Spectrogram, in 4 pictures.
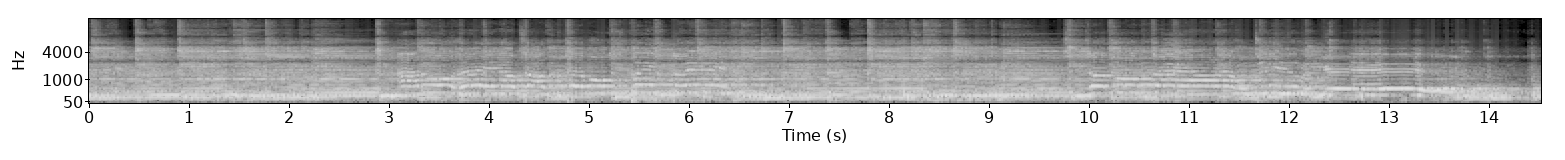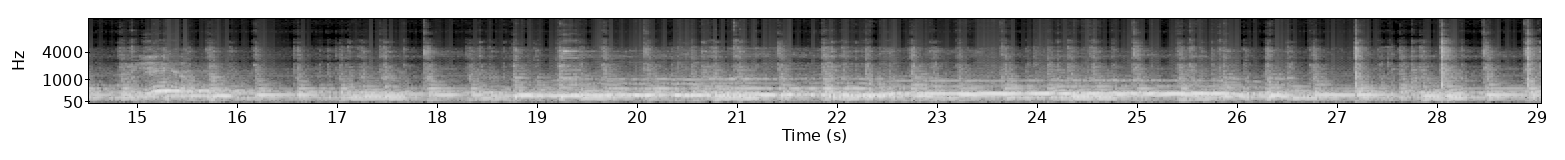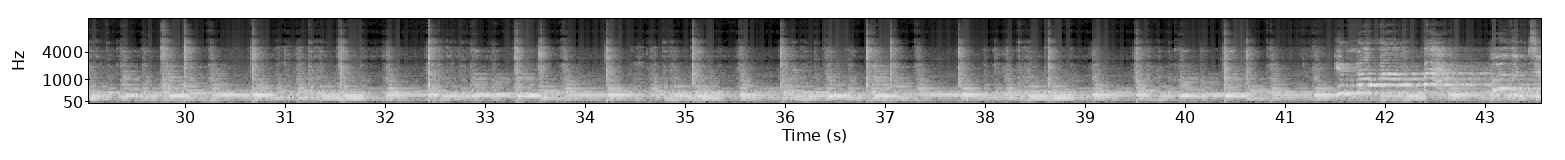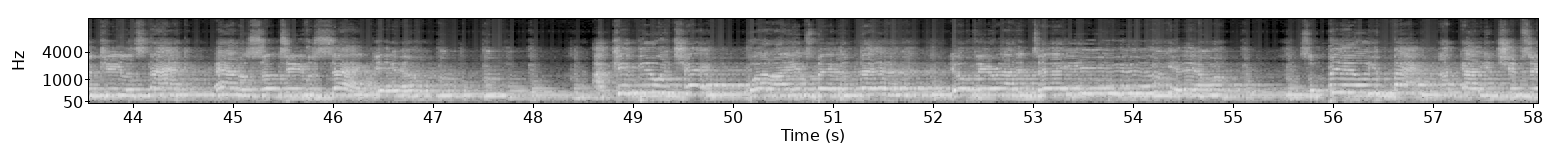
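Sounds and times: acoustic guitar chord rhythm: 0:00.0 - 0:58.0
acoustic guitar lead melody: 0:00.0 - 0:58.0.

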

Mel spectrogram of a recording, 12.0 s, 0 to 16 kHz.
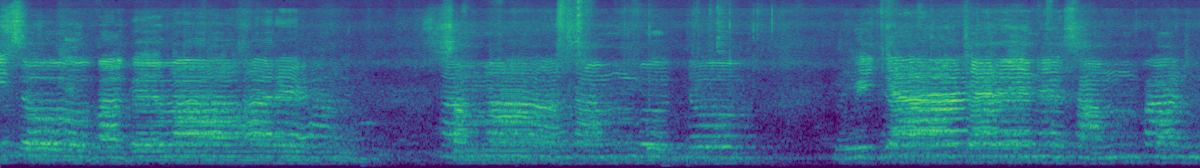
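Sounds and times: group of voices chanting: 0:00.0 - 0:07.5, 0:08.3 - 0:12.0.

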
